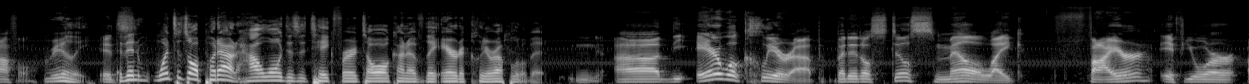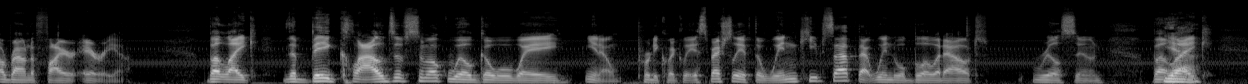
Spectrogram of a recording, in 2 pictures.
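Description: A faint chirping warble near 1 and 2 kHz runs beneath the speech throughout: timecode bleed, 25-frame linear timecode leaking from an adjacent track or cable.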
